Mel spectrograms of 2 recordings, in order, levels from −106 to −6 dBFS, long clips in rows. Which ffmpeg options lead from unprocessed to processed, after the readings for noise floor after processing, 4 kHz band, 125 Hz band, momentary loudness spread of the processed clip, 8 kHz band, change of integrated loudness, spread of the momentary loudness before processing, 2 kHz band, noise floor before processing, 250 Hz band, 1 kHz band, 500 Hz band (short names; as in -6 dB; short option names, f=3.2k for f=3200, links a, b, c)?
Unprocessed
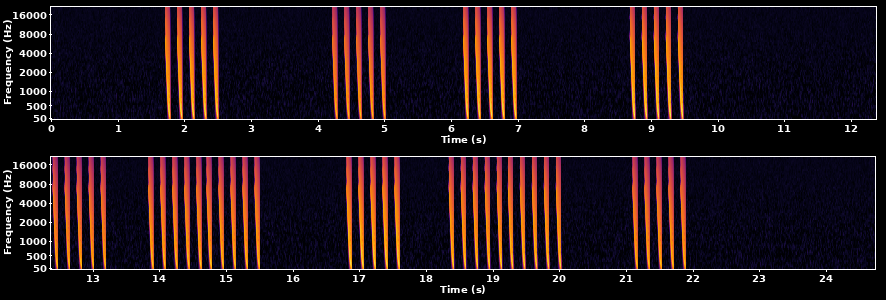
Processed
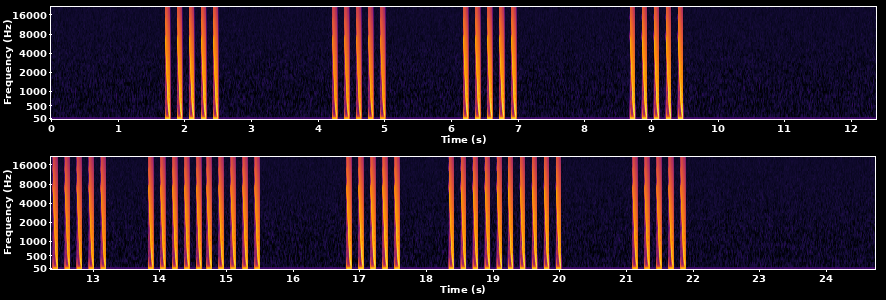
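-78 dBFS, +2.0 dB, +2.0 dB, 8 LU, +2.0 dB, +2.0 dB, 10 LU, +1.5 dB, -82 dBFS, +1.5 dB, +1.5 dB, +1.5 dB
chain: -filter_complex "[0:a]aeval=exprs='if(lt(val(0),0),0.251*val(0),val(0))':c=same,asplit=2[a][b];[b]alimiter=limit=-14.5dB:level=0:latency=1:release=27,volume=-2.5dB[c];[a][c]amix=inputs=2:normalize=0,volume=2dB"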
